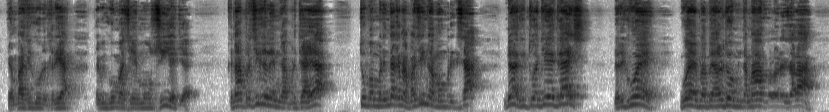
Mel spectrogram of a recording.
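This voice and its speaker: A man, doing angry reaction commentary with shouted outbursts, sighs and swearing. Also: a little high. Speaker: vlogger reacting to news.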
